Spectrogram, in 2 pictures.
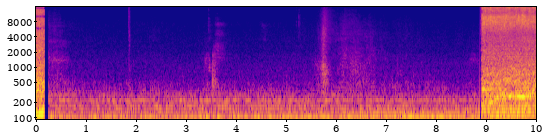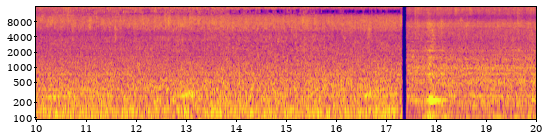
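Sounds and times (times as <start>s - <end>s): shower head spraying water: 0.0s - 0.2s, 8.9s - 20.0s.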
